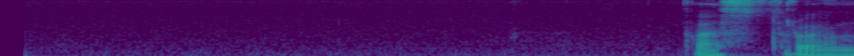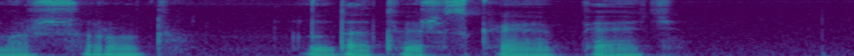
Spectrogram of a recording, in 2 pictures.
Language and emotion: Russian, neutral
